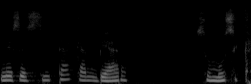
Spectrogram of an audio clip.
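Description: This is a woman talking. Her pace is fairly slow. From southern South America. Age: 60s. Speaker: radio host. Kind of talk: casual chat.

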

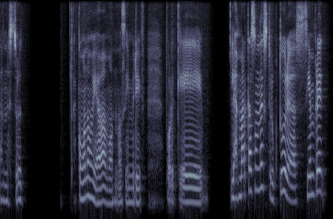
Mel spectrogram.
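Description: A woman's fairly low, fry-laden voice at a fairly slow pace, with very wide pitch swings and long, frequent pauses. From Peru, Lima. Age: 20s. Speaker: podcast host, marketing agency worker. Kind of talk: casual chat.

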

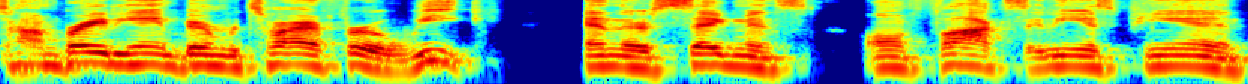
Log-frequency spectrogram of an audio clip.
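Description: A man talks at a fairly quick pace in an ordinary speaking voice, medium in pitch with ordinary pitch variation. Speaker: college track coach, podcast co-host. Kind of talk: casual chat.

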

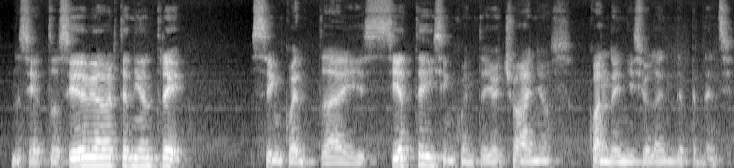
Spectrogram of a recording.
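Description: With a Mexican accent, a man speaks at a very slow pace in a medium pitch with ordinary pitch variation. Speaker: podcast co-host. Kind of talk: casual chat.

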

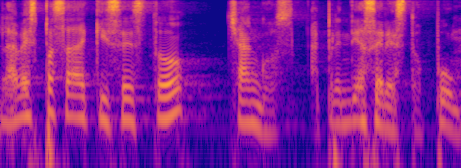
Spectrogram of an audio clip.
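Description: This man speaks with a Mexican accent at a moderate pace. His pitch is fairly high, and his intonation is lively. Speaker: podcast host. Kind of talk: personal monologue.

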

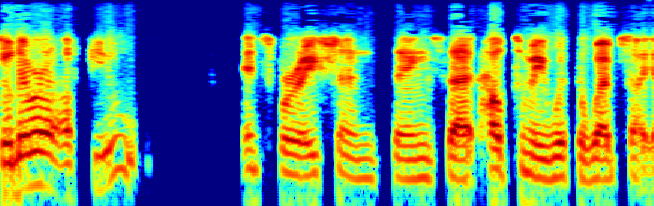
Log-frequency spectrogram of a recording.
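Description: A man with an American accent speaks in an ordinary speaking voice at a moderate pace. His pitch is medium. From Miami, Florida. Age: 40s. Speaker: real estate agent. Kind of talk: interview.

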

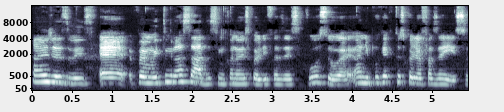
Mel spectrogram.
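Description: A woman with fairly high pitch talks in an ordinary speaking voice at a fairly quick pace, with ordinary pitch variation and hardly any pauses. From Brazil, Maranhão (Northeast), interior. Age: 30s. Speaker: physician. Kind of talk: casual interview chat.

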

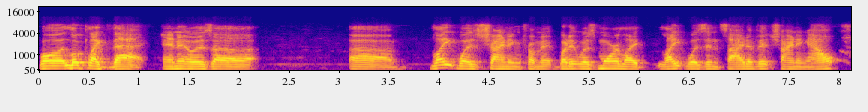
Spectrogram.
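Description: A man with an American accent and an ordinary speaking voice talks at a moderate pace and medium pitch, keeping his intonation fairly even. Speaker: congressional candidate. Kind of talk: casual chat.

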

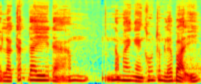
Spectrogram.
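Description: Noticeable background noise sits behind the voice. A woman speaks at a fairly low pitch, swinging very widely in pitch. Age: 50s. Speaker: Buddhist lay practitioner. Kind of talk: testimony.

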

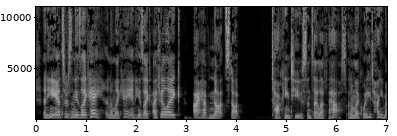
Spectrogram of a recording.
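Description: Talking at a very fast pace, a woman with a slight Texan accent uses a fairly high pitch and ordinary pitch variation. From Grapevine, Texas. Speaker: podcast host. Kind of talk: casual chat. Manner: playful.

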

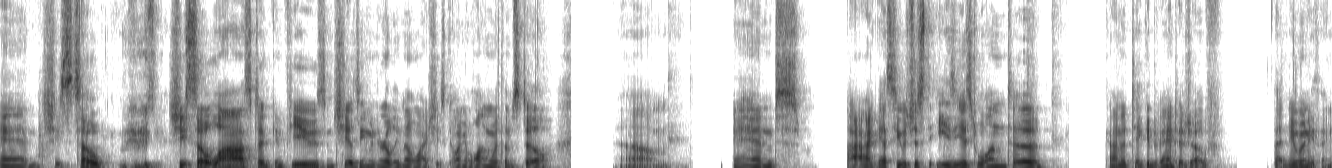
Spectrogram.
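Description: On a very clean recording with a silent background, a man with a fairly low pitch and ordinary pitch variation speaks at a moderate pace, leaving long, frequent pauses. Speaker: podcast panelist. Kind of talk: casual book discussion podcast.

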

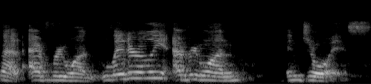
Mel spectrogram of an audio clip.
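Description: Music plays in the background as a woman speaks very slowly. Her voice is fairly high, with ordinary pitch variation. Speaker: podcast co-host. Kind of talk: casual chat.

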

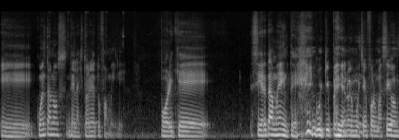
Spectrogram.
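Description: A man with a Dominican accent speaks at a fairly high pitch and a fairly slow pace. His intonation stays fairly even, but his loudness swings a lot. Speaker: podcast host. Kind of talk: interview.

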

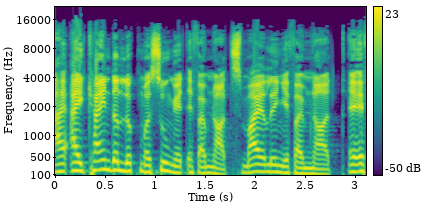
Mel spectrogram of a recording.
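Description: A man with a Filipino accent, bright and sharp in tone, at a fairly quick pace, in a dry, close sound with no echo. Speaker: radio presenter. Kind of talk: casual chat.

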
